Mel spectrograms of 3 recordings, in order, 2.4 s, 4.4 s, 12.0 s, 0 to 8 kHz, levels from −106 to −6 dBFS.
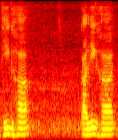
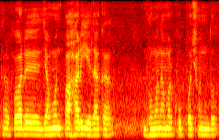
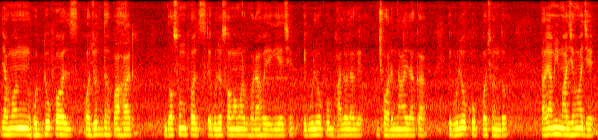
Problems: none marked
